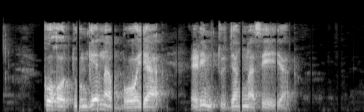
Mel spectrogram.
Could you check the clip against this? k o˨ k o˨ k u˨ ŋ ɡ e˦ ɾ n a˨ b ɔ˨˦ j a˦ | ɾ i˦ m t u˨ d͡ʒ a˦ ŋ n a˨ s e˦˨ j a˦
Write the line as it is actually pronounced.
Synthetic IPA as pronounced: k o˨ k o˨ t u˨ ŋ ɡ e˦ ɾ n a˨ b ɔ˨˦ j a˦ | ɾ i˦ m t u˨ d͡ʒ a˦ ŋ n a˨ s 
